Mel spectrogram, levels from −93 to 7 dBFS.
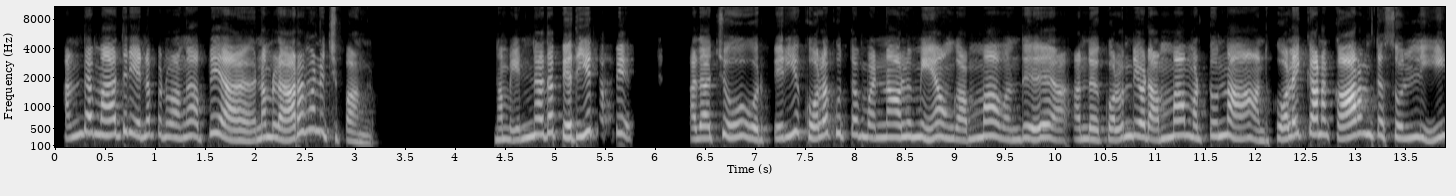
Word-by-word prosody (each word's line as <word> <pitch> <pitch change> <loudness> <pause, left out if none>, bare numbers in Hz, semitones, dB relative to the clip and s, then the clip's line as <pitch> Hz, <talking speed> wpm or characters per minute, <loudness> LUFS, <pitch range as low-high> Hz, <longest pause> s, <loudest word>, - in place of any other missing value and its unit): அந்த 365 +6 -2
மாதிரி 360 +4 +2
என்ன 340 - -3
பண்ணுவாங்க? 305 -2 -5
அப்படியே 385 +3 -2
அ - - +5 0.3
நம்மள 295 -2 0
அரவணைச்சுப்பாங்க. 300 - -4 1.3
நம்ம 250 -1 -5
என்னதான் 360 +5 -1
பெரிய 315 +6 +4
தப்பே 360 +1 -4 0.7
அதாச்சும் 275 +3 -2 0.2
ஒரு 245 -1 -3
பெரிய 305 +8 -1
கொலைக் 345 +7 0
குத்தம் 355 -3 -6
பண்ணாலுமே 300 0 +1
அவங்க 270 -4 -4
அம்மா 310 +5 0 0.2
வந்து, 250 +3 -5 0.5
அந்தக் 250 -2 -3
குழந்தையோட 300 +3 0
அம்மா 315 +5 +2
மட்டும்தான் 280 -1 -1
அந்தக் 225 +1 -9
கொலைக்கான 360 +5 +4
காரணத்தைச் 330 +2 +5
சொல்லி 280 -3 -3
305 Hz, 125 wpm, -23 LUFS, 275-345 Hz, 1.3 s, அ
